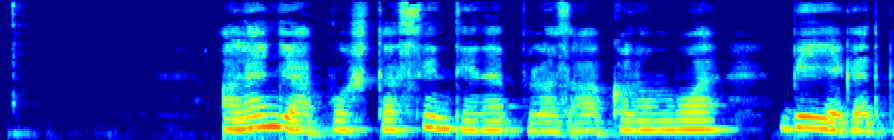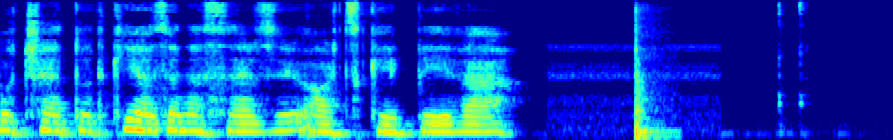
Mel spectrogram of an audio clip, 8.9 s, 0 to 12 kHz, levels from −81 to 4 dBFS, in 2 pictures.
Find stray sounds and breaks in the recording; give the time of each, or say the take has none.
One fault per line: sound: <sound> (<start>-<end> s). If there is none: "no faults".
sound: thud (7.6-7.9 s)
